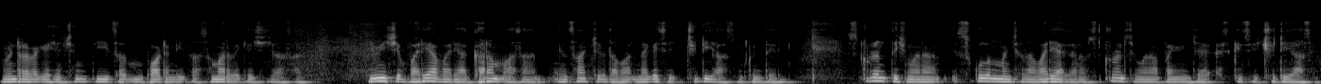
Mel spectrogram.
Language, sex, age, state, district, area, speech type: Kashmiri, male, 45-60, Jammu and Kashmir, Budgam, urban, spontaneous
